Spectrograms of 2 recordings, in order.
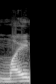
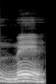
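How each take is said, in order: First: The vowel sounds like 'eye' in 'my'. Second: The vowel sounds like 'ay' in 'day'. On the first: The speaker calls it wrong. "इसे हम माई नहीं पढ़ेंगे।" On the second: The speaker calls it right. "इसे हम क्या पढ़ेंगे, मे"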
